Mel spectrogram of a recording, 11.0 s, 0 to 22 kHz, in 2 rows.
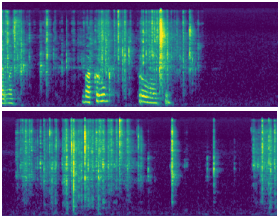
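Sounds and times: plastic bottle crinkling: 0.0 - 4.1, 5.8 - 9.2, 10.5 - 11.0.

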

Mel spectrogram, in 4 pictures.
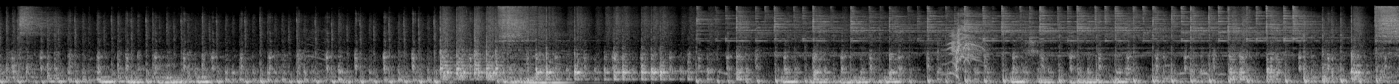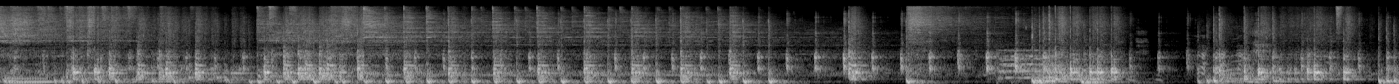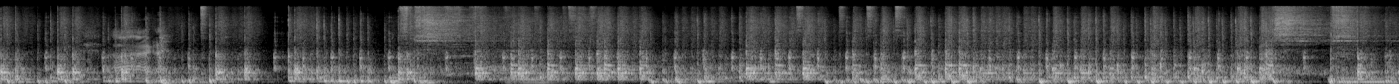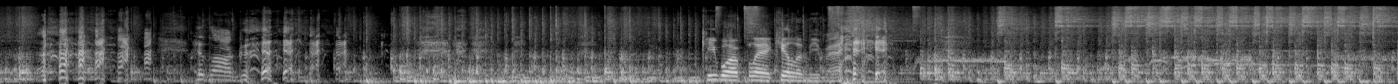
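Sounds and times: drum kits playing fills: 0.0 - 55.9.

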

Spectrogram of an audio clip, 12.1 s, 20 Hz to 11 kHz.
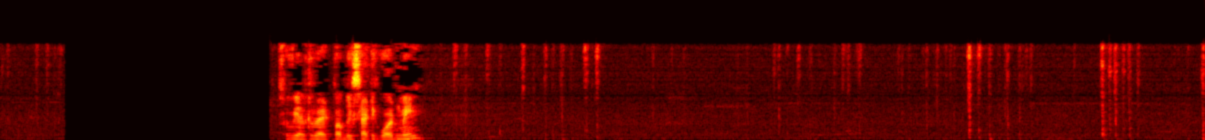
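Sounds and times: typing on computer keyboard: 4.5 - 6.1, 7.4 - 10.4, 11.0 - 12.0.

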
